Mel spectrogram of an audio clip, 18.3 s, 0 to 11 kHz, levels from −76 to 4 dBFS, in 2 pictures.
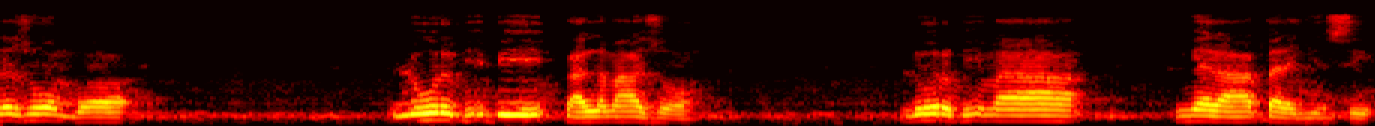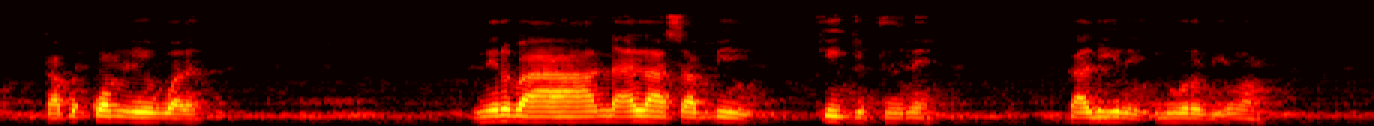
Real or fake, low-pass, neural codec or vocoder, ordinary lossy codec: fake; 7.2 kHz; codec, 16 kHz, 4 kbps, FreqCodec, larger model; AAC, 64 kbps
